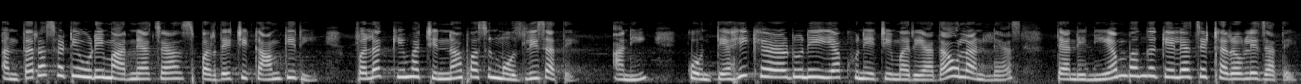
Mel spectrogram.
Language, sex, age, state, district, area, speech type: Marathi, female, 30-45, Maharashtra, Buldhana, urban, read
